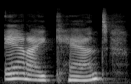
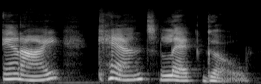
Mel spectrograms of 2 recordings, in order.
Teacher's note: é muito comum também omitir esse D e juntar o N de and direto na próxima vogal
